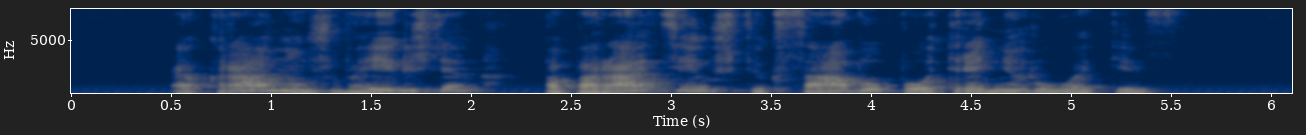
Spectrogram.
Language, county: Lithuanian, Kaunas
